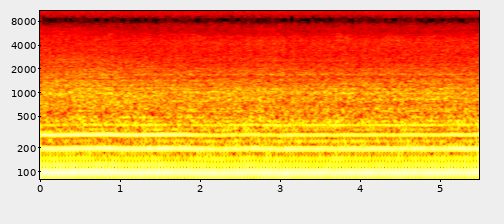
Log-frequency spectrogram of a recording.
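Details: Toro Recycler Personal Pace rear self-propelled mower with Chinese Loncin engine and auto choke, manually choked after repairs and being on its side several times. Started first pull with no smoke, running steady at about 160 pulses a minute; choke stuck open.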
